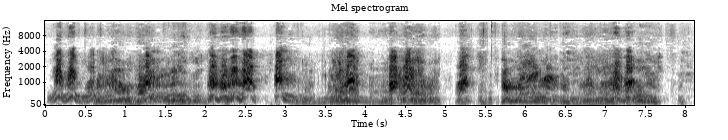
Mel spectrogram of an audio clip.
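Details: Several dogs at play while training a puppy, giving a steady run of throaty growls and gruff barks in bursts about a second long, with only brief pauses between them.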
